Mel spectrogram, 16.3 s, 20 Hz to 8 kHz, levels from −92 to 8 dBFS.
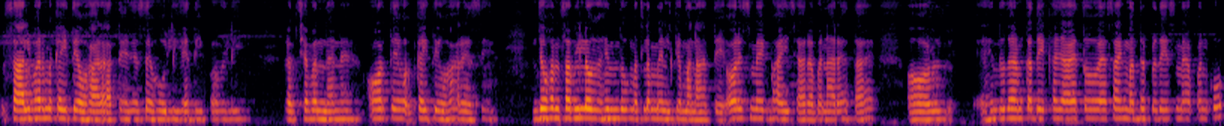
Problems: background sounds at intervals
